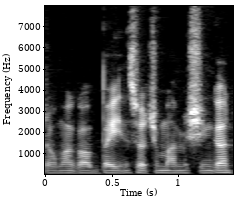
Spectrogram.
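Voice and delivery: sarcastic delivery. Retelling what was just said in the game: imitating own sarcastic remark. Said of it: "I sounded super sarcastic and said".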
